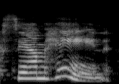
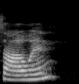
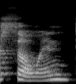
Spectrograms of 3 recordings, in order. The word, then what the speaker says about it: Samhain: Most people are, you see it and you're like, Samhain. It's pronounced Samhain or Samhain, depending on who you talk to.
